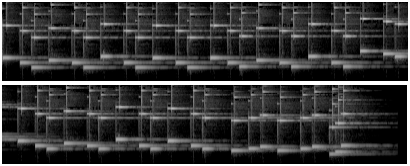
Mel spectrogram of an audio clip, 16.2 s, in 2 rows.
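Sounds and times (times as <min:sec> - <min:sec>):
music box melody: 0:00.0 - 0:16.0.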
